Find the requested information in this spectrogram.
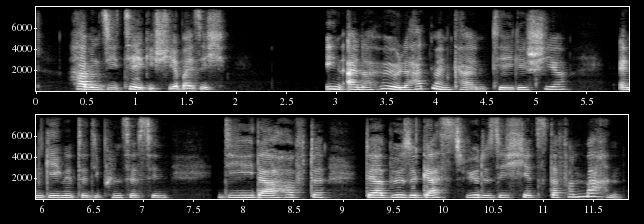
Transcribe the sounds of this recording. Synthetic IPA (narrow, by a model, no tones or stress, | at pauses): haːbn̩ziːtʰeːɡɪʃiːɐbaɪzɪç | ʔɪnʔaɪnɐɦøːləɦatmankʰaɪntʰeːɡɪʃhiːɐ | ʔɛntɡ̥eːɡnətʰədiːpʁ̥ɪnt͡sɛsɪn | diːdaːɦɔftəd̥eːɐbøːzəɡastv̥ʏɐdəzɪçjɛt͡st̚d̥afɔnmaχn̩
